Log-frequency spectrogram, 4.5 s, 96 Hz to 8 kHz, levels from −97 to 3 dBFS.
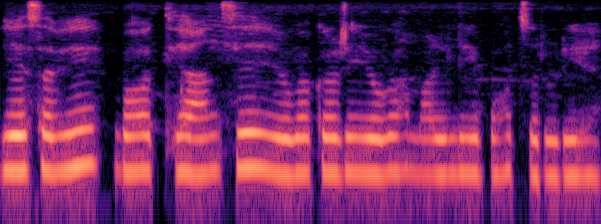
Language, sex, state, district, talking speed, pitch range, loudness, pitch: Hindi, female, Bihar, Kishanganj, 200 wpm, 260-275 Hz, -22 LUFS, 265 Hz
